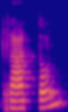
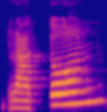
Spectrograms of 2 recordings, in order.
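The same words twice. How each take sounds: First: The stress is on the first syllable. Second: The stress is on the last syllable. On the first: The speaker calls it wrong. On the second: The speaker calls it right. "so you can notice that stress"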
